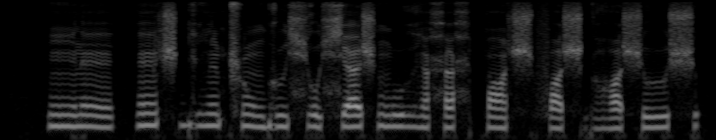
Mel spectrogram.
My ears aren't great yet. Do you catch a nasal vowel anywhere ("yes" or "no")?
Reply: yes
